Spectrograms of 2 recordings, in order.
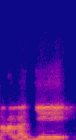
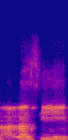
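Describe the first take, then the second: First: The middle consonant is a j sound. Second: The middle consonant is a hissing z sound. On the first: "bukan alaji gitu ya" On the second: "bukan allazi"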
